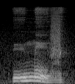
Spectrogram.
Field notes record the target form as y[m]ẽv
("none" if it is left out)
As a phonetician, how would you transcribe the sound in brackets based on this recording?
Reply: m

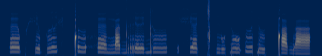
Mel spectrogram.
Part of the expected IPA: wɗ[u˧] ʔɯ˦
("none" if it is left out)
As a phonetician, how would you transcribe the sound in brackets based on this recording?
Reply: u˧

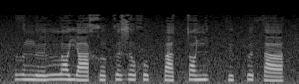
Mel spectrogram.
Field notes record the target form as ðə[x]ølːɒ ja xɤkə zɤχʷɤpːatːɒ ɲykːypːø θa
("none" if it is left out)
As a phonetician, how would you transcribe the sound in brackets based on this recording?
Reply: ŋ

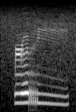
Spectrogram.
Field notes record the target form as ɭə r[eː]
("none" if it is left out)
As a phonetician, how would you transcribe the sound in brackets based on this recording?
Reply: iː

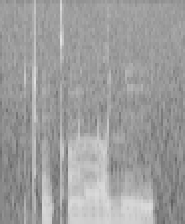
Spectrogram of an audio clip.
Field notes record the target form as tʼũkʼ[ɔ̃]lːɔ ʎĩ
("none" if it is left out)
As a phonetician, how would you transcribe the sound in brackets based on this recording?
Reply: ɔ̃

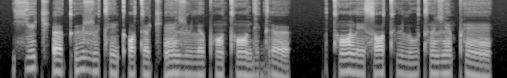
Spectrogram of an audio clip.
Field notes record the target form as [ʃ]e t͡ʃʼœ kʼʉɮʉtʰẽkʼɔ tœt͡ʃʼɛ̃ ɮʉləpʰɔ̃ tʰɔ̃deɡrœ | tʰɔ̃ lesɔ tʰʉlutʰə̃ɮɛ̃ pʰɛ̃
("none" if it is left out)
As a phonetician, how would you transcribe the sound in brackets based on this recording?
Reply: ç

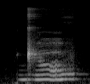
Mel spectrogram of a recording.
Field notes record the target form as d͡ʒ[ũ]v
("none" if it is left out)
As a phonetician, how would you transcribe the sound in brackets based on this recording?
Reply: ũ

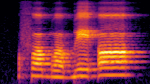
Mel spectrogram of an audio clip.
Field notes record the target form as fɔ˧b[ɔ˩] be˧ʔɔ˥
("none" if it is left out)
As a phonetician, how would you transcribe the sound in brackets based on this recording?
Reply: ɔ˩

